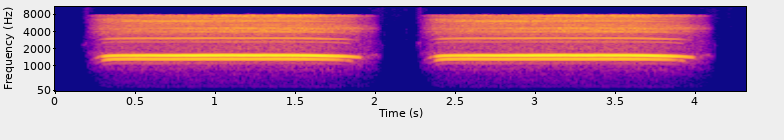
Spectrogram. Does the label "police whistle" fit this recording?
Yes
